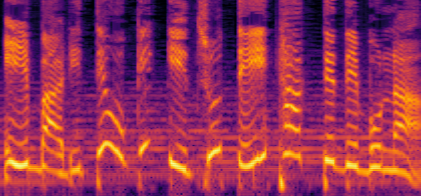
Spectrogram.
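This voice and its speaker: A woman's voice: very high-pitched, very animated, moderate pace, bright, forceful tone, full character voice. A woman voicing a spoiled, haughty little girl in a cartoon fairy tale, whiny, rude and pouting. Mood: haughty, defiant. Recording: faint background music.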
